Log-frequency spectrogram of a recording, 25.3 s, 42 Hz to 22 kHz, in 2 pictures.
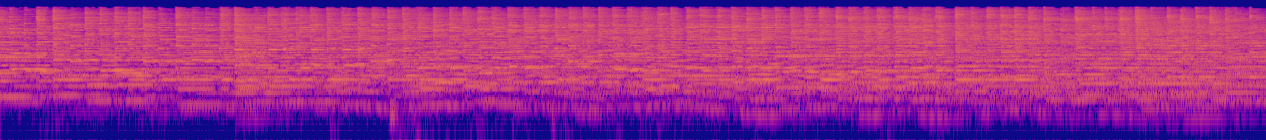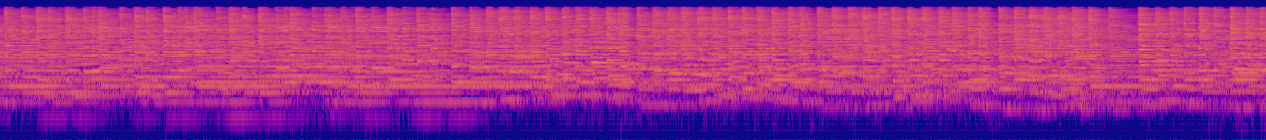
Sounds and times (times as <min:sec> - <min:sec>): Harpsichord: 0:00.0 - 0:25.3.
